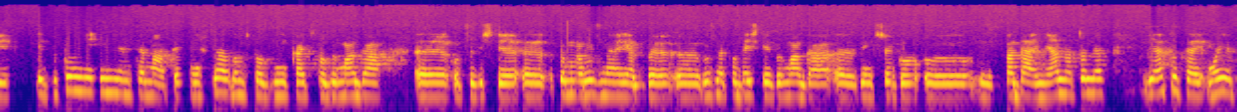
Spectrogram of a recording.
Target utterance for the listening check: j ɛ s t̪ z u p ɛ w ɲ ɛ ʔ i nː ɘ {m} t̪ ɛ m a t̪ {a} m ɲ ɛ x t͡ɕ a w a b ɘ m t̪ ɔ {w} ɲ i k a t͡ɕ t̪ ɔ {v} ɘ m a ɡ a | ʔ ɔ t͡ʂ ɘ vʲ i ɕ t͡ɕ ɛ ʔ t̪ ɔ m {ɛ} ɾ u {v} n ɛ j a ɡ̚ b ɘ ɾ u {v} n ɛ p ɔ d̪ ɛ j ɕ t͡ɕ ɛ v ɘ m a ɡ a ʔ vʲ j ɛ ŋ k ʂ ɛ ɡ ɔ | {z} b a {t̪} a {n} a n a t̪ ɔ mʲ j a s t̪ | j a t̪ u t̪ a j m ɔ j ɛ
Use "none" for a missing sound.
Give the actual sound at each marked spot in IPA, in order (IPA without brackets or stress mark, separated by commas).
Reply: m, ɛ, v, v, a, ʐ, ʐ, z, d̪, ɲ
